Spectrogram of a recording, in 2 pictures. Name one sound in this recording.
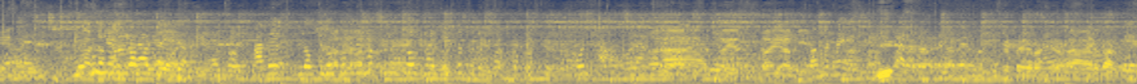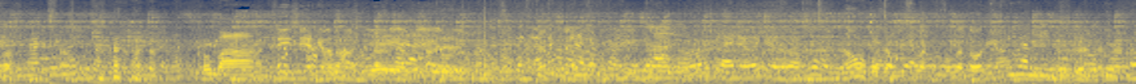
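A group of men and women chat and talk over one another nearby, outdoors.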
